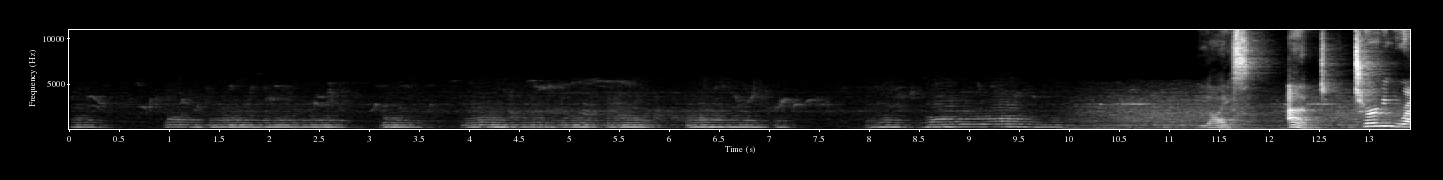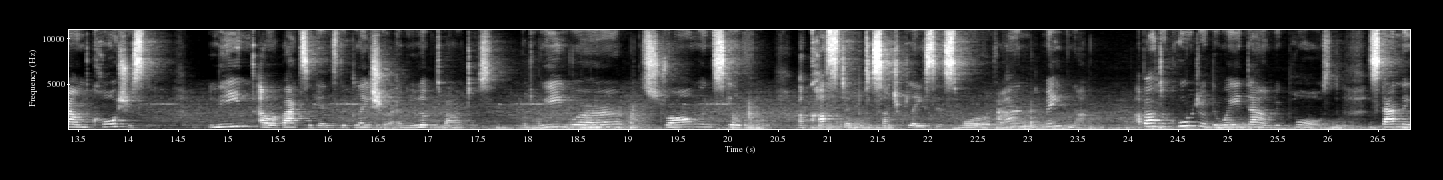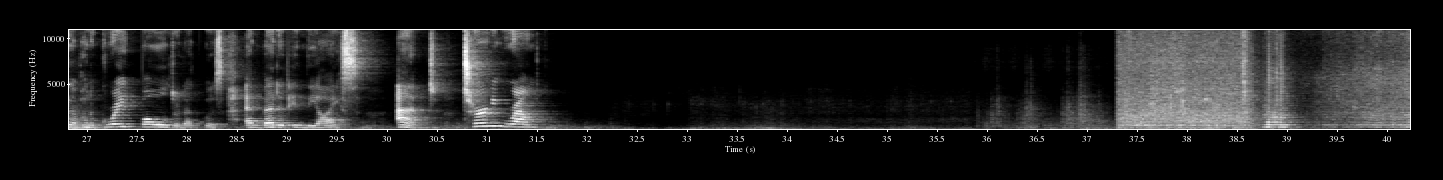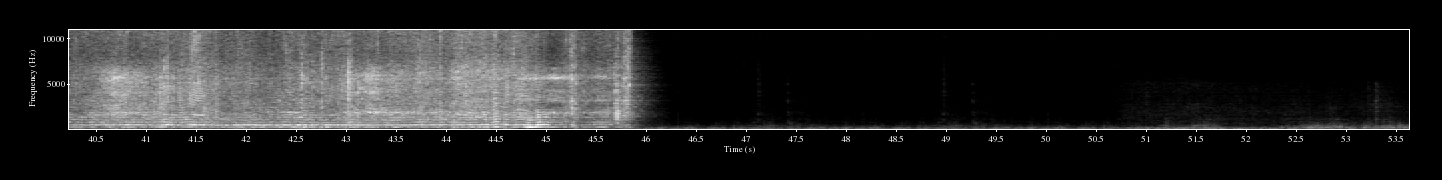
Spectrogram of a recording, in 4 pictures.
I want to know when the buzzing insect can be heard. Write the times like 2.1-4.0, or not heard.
0.0-24.3, 37.2-45.9.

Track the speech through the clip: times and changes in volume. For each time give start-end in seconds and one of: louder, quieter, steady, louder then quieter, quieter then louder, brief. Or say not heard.
11.2-31.5 steady.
